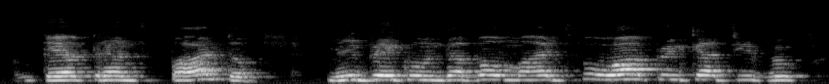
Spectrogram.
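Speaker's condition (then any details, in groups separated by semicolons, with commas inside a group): Cerebral palsy; present from birth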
